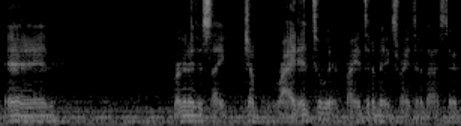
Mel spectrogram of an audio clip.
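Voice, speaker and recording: A man's voice: sits low, vocal fry, background noise. Laid-back stuffy-nosed guy rambling. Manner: laid-back, rambling, lots of fillers and swearing. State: stuffy nose. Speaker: music artist and producer. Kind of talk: casual studio walkthrough. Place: home recording studio.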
